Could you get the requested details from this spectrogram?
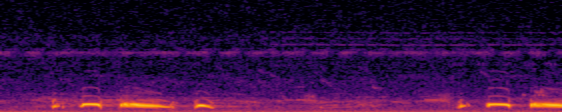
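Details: Spotted dove used as a decoy, calling in the early morning to stir wild doves. One full phrase of brief coos and a long, sliding coo, then a second phrase beginning and cut off during its long coo.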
